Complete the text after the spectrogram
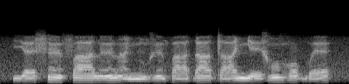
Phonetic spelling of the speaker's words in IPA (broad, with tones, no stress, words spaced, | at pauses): jɛ˨sɛ̃˦˨ faː˧lɛ̃˨˦lã˨ ɲũ˨ɣɛ̃˧paː˧ ɗaː˧taː˨˦ ɲeː˧ ɣɔ̃˦ɣɔ˧ɡʷɛ˨˦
